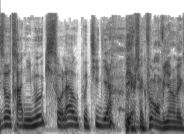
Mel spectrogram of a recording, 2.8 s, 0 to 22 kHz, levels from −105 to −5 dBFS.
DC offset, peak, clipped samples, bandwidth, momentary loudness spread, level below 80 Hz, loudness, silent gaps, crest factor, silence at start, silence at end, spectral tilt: under 0.1%; -6 dBFS; under 0.1%; 15.5 kHz; 4 LU; -56 dBFS; -20 LUFS; none; 16 dB; 0 s; 0 s; -4 dB/octave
